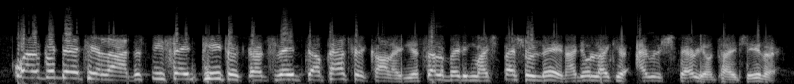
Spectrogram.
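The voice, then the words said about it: Put-on Irish accent. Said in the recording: “I'm calling from Ireland, of course, with my bad accent ... I think it's pretty good. I think it's better than I can do.”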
